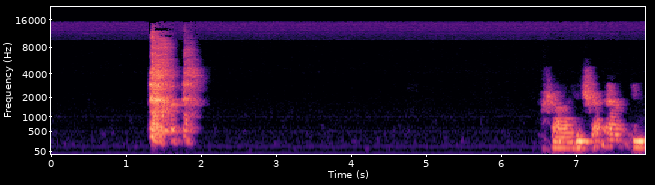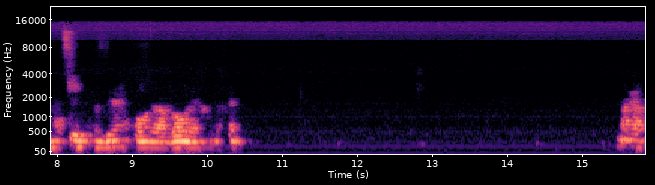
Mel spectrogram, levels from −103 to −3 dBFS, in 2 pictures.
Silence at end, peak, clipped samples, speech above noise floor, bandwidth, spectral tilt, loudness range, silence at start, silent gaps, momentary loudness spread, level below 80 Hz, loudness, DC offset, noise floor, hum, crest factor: 0 s; -2 dBFS; under 0.1%; 41 dB; 15.5 kHz; -4 dB/octave; 16 LU; 1.3 s; none; 15 LU; -72 dBFS; -23 LUFS; under 0.1%; -64 dBFS; none; 26 dB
